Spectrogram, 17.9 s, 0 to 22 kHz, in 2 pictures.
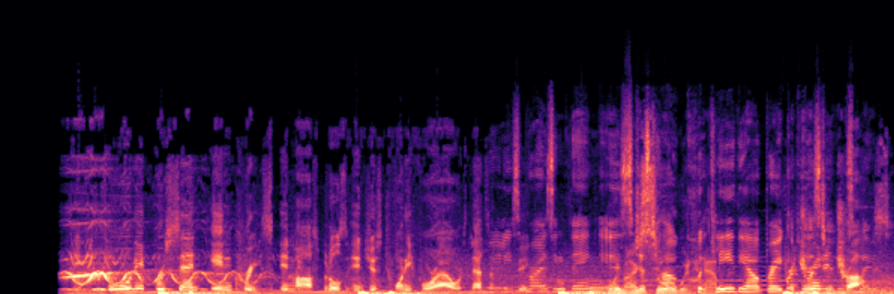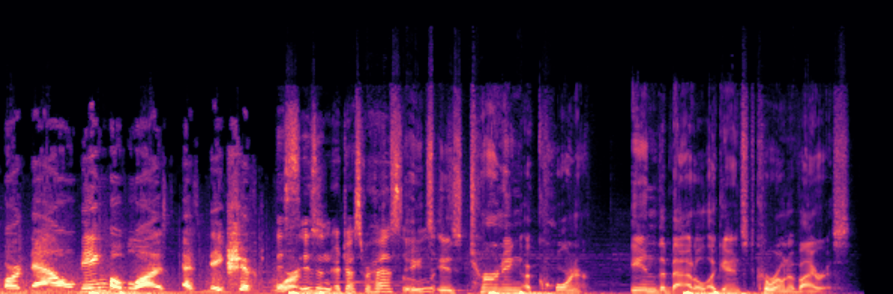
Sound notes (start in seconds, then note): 0.6 sirens wail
